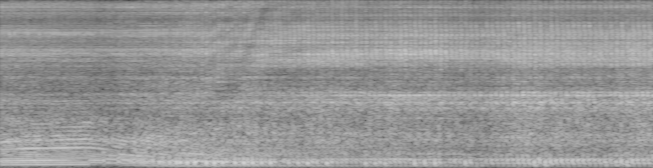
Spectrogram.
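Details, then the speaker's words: Hero Passion Plus motorcycle after repair of a loud tick-tick engine noise: engine catches and settles into a steady, even idle with no knocking or tapping over the exhaust beat; sounds healthy. "अभी हम गाड़ी start करते पहले इसको sound नहीं ए रहा है"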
